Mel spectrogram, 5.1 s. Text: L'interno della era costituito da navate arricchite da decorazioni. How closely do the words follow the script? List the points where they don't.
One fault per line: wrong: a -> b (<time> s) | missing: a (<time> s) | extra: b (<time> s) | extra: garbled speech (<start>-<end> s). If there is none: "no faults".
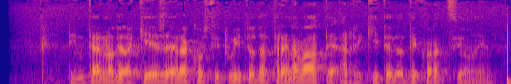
extra: chiesa (1.3 s)
extra: tre (2.7 s)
